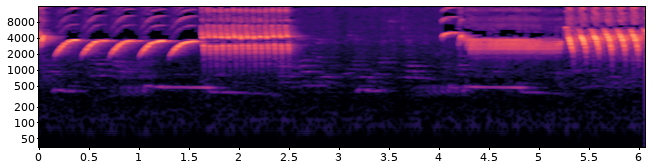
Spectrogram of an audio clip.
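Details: Canary with white-eye (pleci) material in its song, intended to excite listening birds. A series of clear upslurred whistles gives way to a harsh buzzy trill, a near-silent pause, then a steady rattle and bright rapid notes.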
